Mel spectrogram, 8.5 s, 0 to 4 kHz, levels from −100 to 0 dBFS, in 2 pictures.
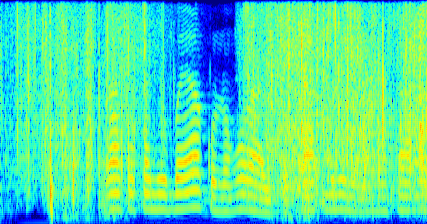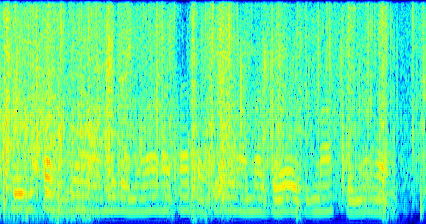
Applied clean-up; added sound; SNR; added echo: none; Crumpling, crinkling; -5 dB; none.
